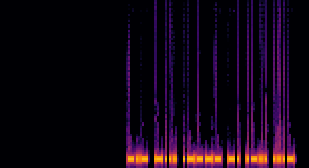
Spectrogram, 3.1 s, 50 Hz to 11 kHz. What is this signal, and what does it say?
Morse code, heard as a keyed tone, about 51 wpm, 700 Hz. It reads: KB1NLV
